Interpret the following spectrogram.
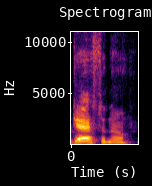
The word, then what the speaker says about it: Gastineau: butcher it, so I'm not gonna try to pronounce it. I got you, partner. It's Mark Gastineau.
